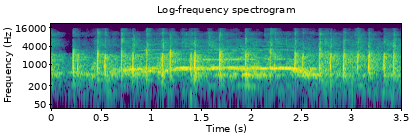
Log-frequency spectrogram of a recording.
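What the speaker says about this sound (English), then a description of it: "please twice the applause for first partner Partner Siebel Newsom." Scattered clapping from an audience welcoming Governor Gavin Newsom to a Los Angeles Unified event, a series of sharp claps lasting a few seconds with a faint steady tone underneath.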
